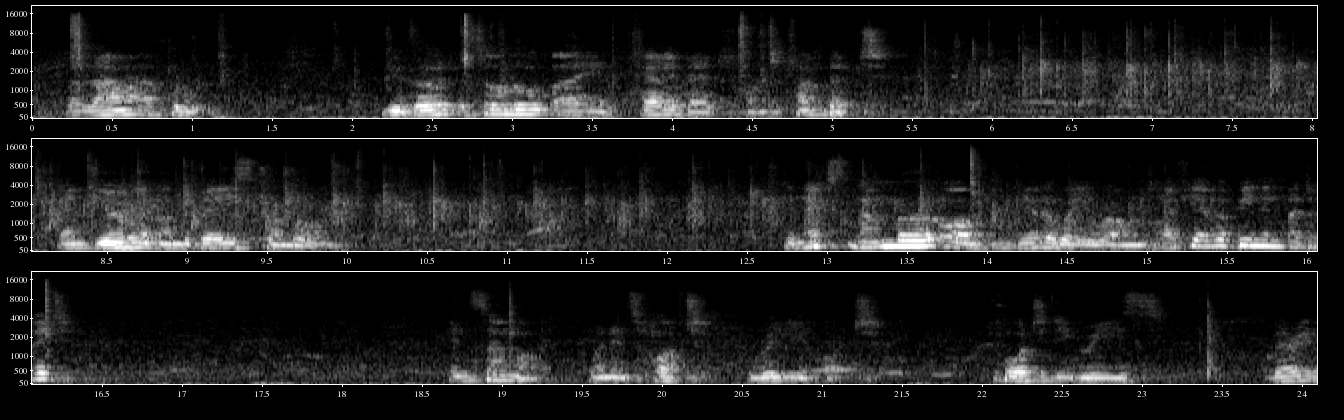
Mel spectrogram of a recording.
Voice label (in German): Ansage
